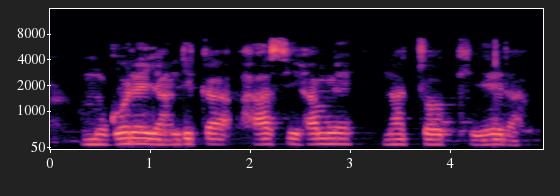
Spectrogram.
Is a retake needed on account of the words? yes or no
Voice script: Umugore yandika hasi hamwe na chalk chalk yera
yes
